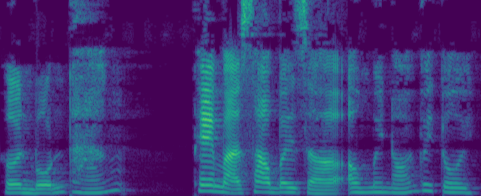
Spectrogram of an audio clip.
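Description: A woman's voice: on the low side, moderate pace, lightly acted. A woman voicing a cold, domineering old patriarch who speaks curtly and mockingly. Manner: curt, mocking. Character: cold, domineering old father of a rich house.

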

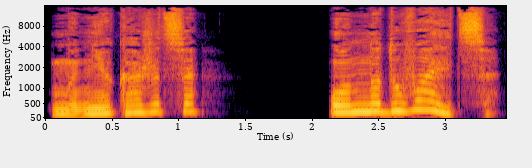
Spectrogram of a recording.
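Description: A man voicing a cheeky, eager young daughter in a very high, childlike voice. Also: sing-song, moderate pace, breathy edge, no echo, studio quality, full character voice.

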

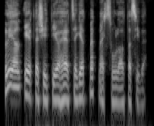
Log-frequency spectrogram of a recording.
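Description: A man reading a humorous novel aloud as narrator, in a measured storytelling manner, close to the mic. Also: mid-range voice, very animated, vocal fry, music in the background. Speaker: audiobook reader. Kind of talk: audiobook narration.

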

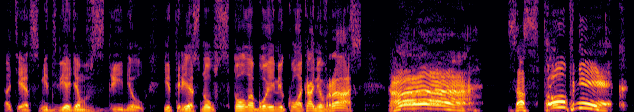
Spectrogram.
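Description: A man giving a dramatic, expressive audiobook reading of a literary story. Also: medium pitch, a little slow, hardly any pauses, dry recording, studio quality. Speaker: reader.

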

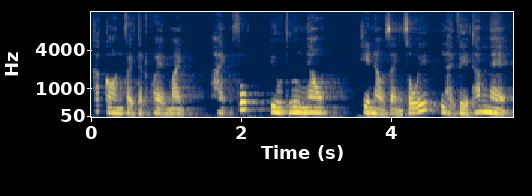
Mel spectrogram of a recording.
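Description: A woman's voice: lowish voice, moderate pace, warm tone, close to an everyday voice. A woman voicing a frail elderly village mother in an audiobook, murmuring tenderly through tears. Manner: murmuring, tearful.

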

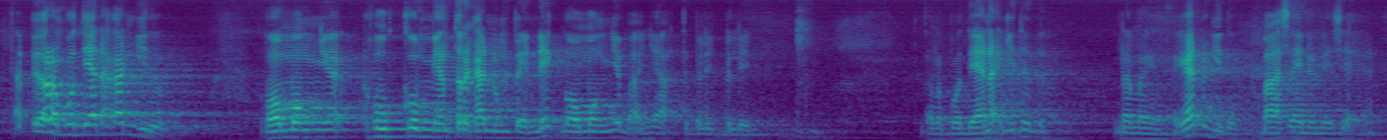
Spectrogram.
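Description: A religious teacher lectures a class on Arabic rhetoric, weaving in Arabic terms and repeatedly checking that his students understand. He's lively, swinging widely between emphatic high lines and low asides, and the hall adds an echoey reverb.

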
